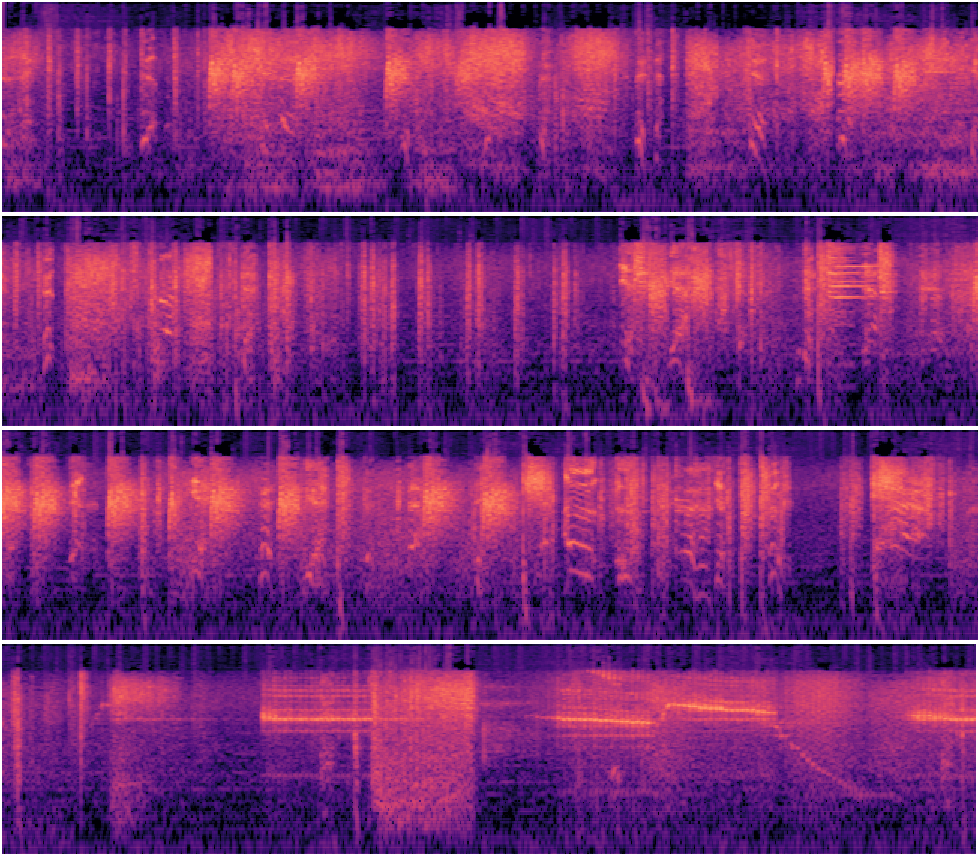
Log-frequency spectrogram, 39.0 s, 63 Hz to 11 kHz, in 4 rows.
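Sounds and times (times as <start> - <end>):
metal weapons clanging: 17.8 - 20.2.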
